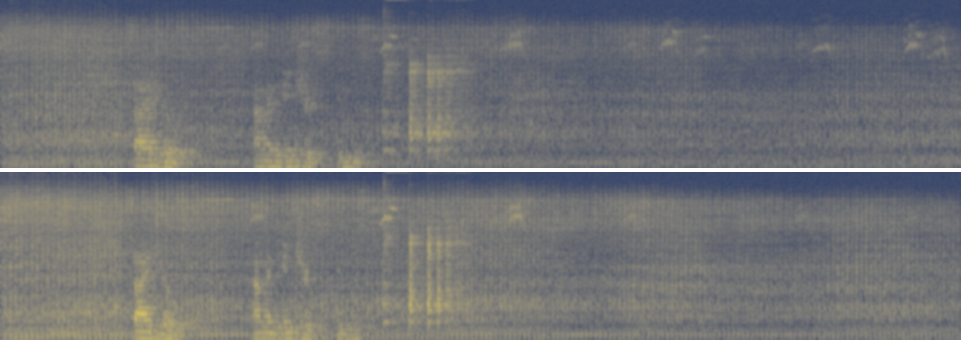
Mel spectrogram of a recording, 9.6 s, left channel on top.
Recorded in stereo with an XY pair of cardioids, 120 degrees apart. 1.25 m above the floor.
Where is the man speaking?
45° right, 3.5 m.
